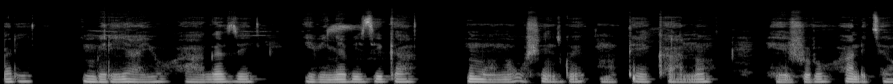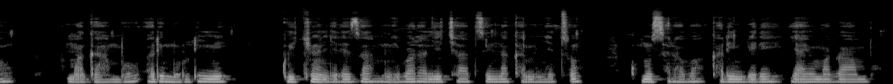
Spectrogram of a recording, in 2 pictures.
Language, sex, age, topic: Kinyarwanda, male, 18-24, health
